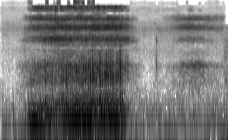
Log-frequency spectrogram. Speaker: Does your partner complain about your snoring every night?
